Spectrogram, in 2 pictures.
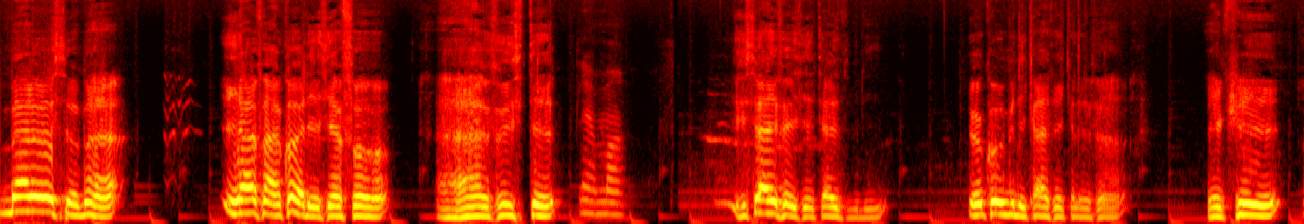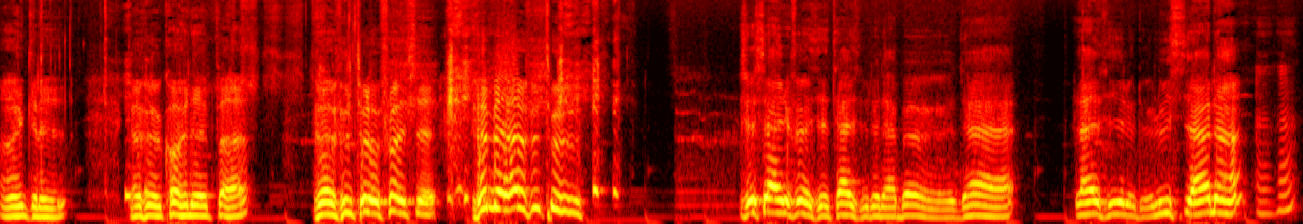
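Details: Deaf man who lip-reads, with hearing loss from a childhood illness, who says his voice is not normal because of it; speaking French; deaf speech.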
